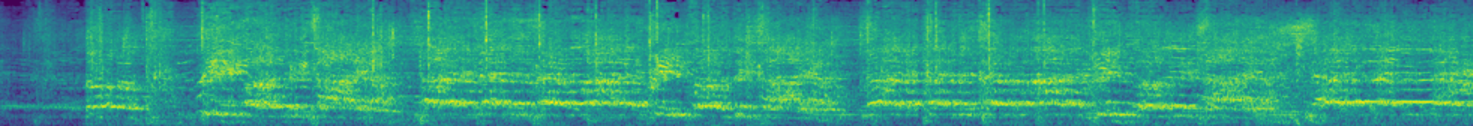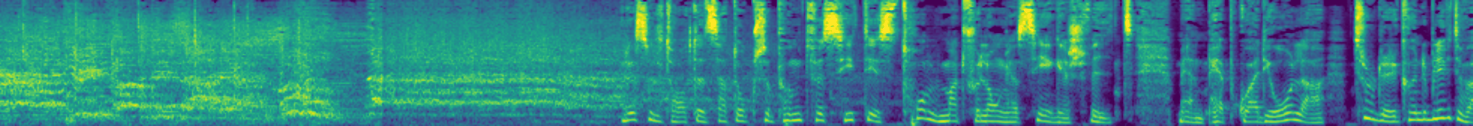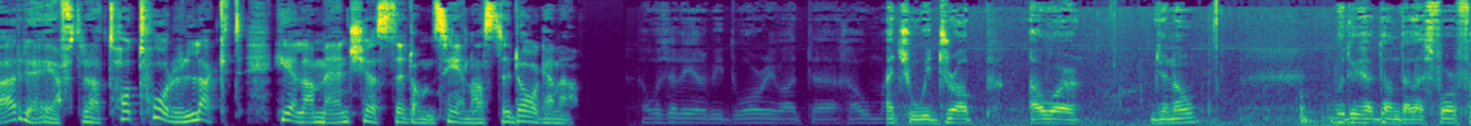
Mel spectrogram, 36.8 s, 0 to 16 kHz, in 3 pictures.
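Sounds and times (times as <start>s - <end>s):
football team shouting in an echoing locker room: 0.0s - 19.9s
football team clapping in an echoing locker room: 0.0s - 20.2s
football team chanting in an echoing locker room: 0.0s - 20.5s
speech: 17.6s - 29.4s, 30.0s - 34.8s, 35.7s - 36.8s.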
